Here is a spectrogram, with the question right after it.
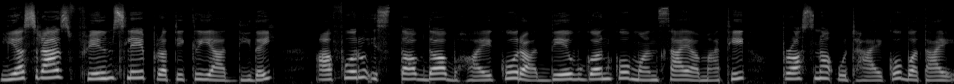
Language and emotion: Nepali, neutral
